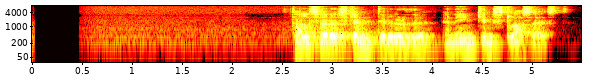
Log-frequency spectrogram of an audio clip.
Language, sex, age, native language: Icelandic, male, 40-49, Icelandic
